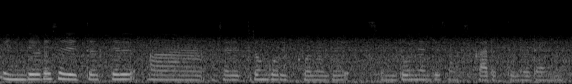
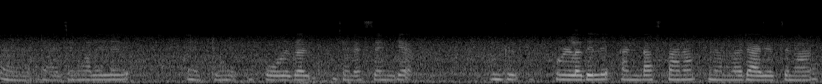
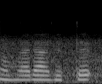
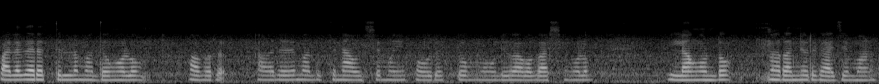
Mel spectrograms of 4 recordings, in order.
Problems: constant background noise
